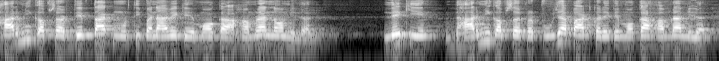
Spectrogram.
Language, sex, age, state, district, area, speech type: Maithili, male, 18-30, Bihar, Sitamarhi, urban, spontaneous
